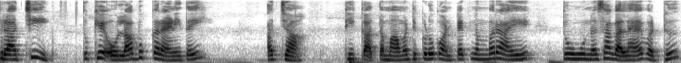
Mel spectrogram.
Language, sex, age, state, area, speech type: Sindhi, female, 30-45, Chhattisgarh, urban, spontaneous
